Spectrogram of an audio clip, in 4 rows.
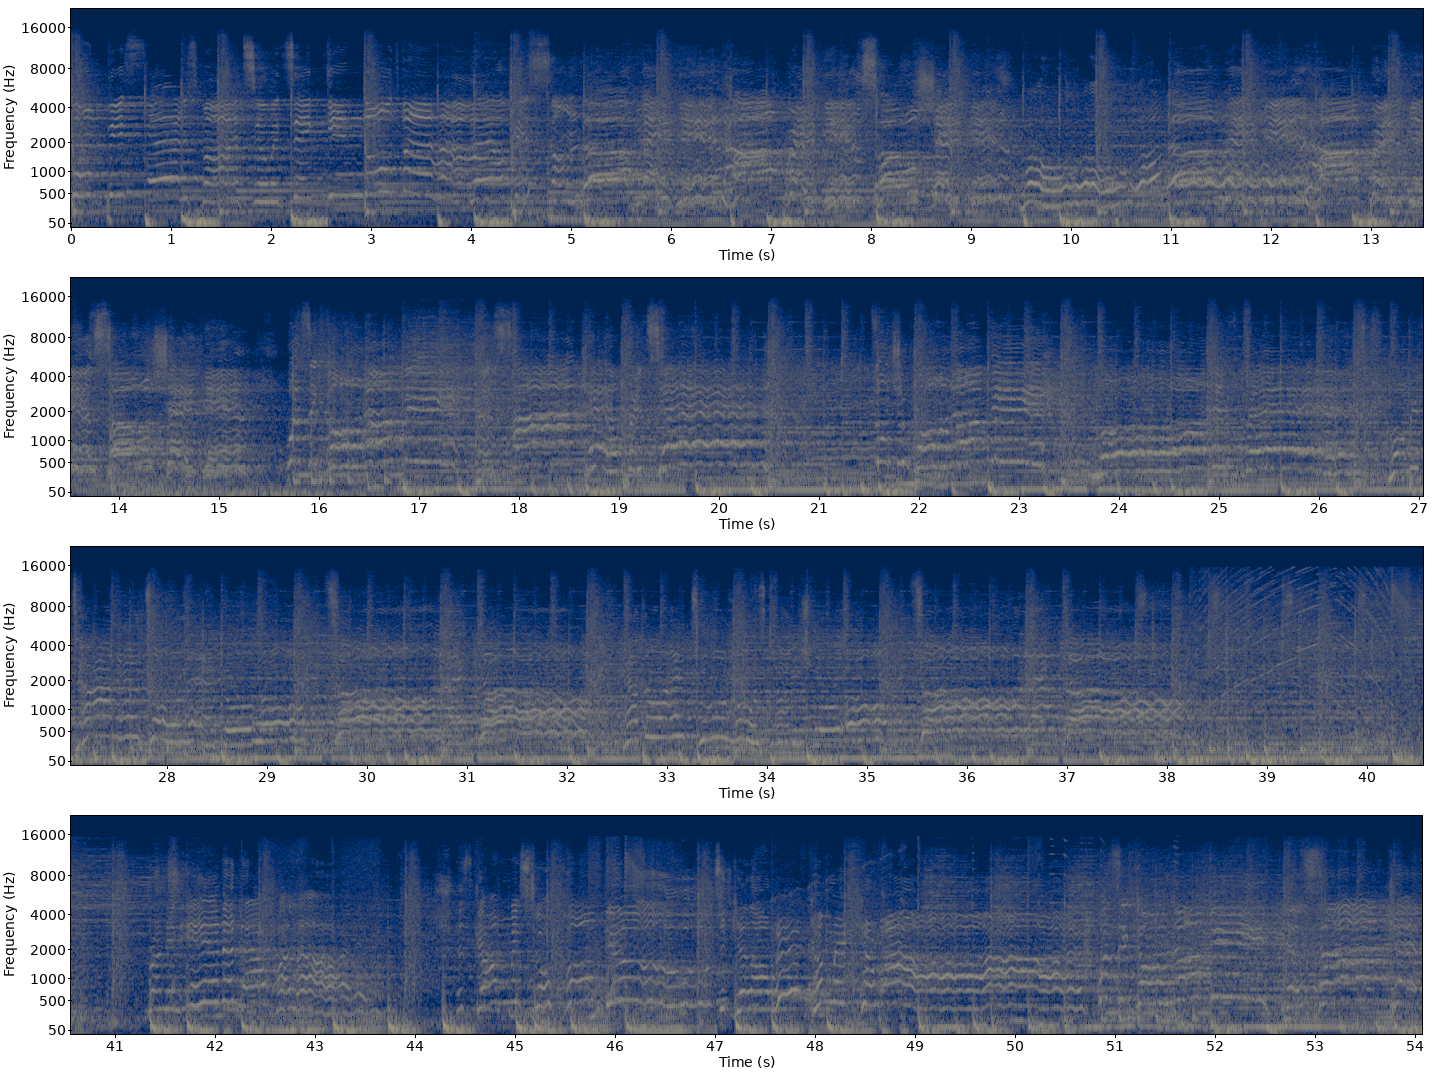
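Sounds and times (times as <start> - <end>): woman singing with vibrato: 0.0 - 20.8, 21.5 - 38.5, 41.3 - 43.7, 44.3 - 54.0
pop backing with heavy bass: 0.0 - 54.0.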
